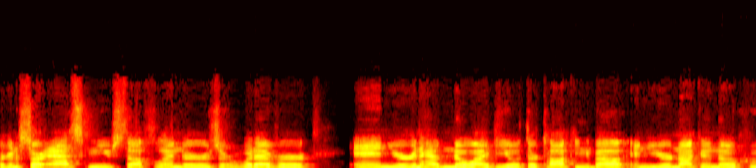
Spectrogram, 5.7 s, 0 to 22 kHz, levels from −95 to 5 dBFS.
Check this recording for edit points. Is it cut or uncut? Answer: uncut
